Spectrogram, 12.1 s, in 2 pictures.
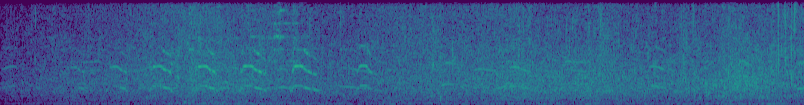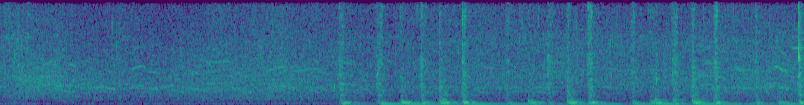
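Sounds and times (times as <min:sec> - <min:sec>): surf washing: 0:00.2 - 0:12.0
bird calls: 0:00.4 - 0:12.0.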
